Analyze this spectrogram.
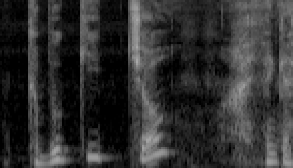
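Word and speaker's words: Kabukichō: uh there was about 300 host clubs in kabucho kabukicho I think I said it so fast I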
